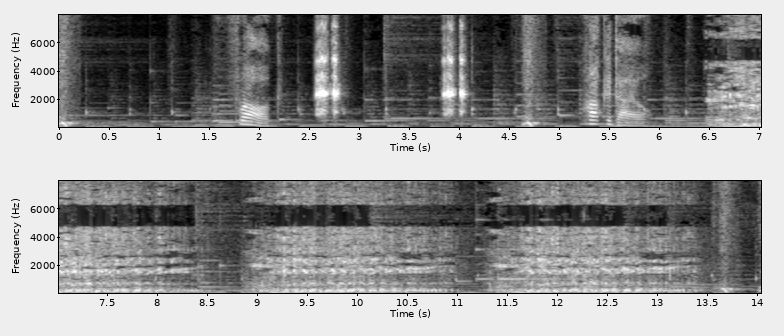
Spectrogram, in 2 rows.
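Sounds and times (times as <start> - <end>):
background music: 0.0 - 14.0
animal growls: 6.5 - 13.6.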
